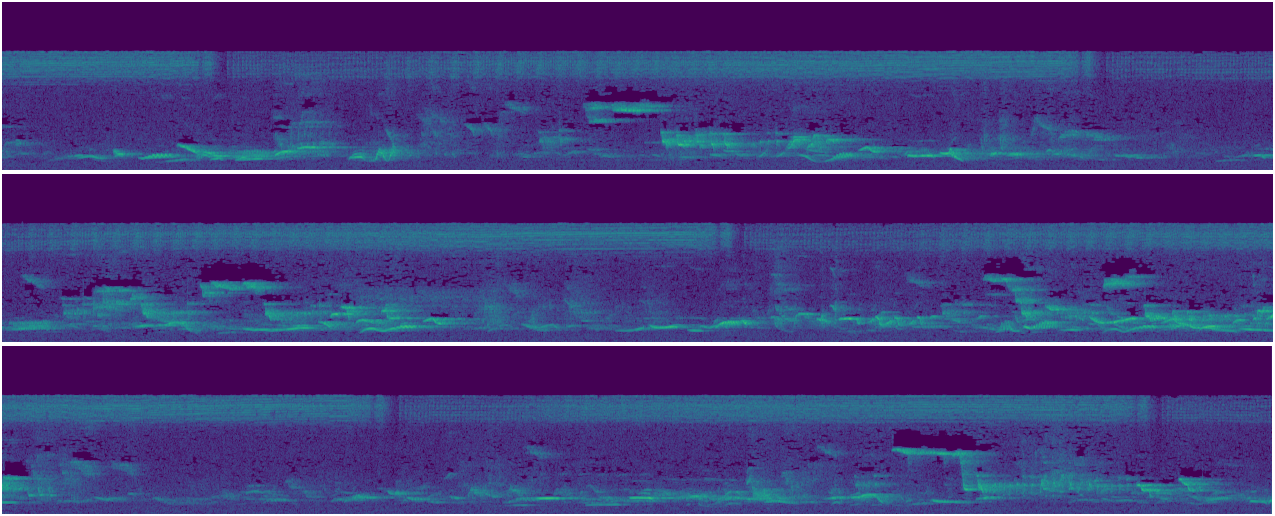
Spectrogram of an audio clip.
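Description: Small birds chirping and singing in quick, overlapping bouts of high, twittering notes, with short lulls between bouts.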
